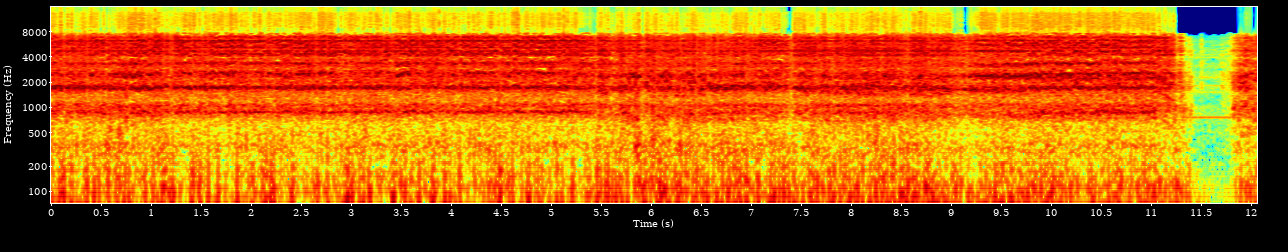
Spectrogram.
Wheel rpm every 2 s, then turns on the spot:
230, 230, 230, 220, 210, 150.
none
